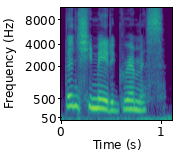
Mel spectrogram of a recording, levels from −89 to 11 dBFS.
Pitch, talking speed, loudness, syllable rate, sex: 240 Hz, 270 wpm, -15 LUFS, 7.3 syllables/s, female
